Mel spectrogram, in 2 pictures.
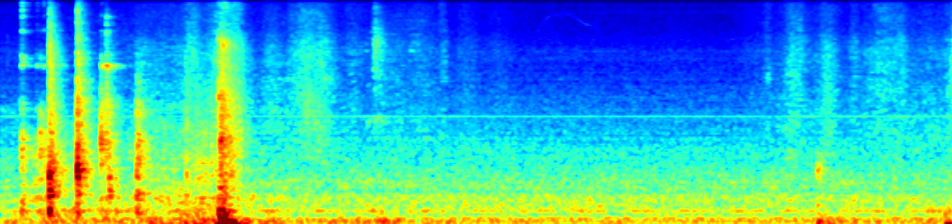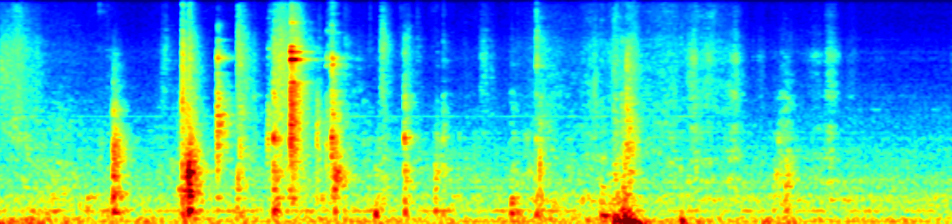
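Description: Kitchen utensils knock and clatter nearby.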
